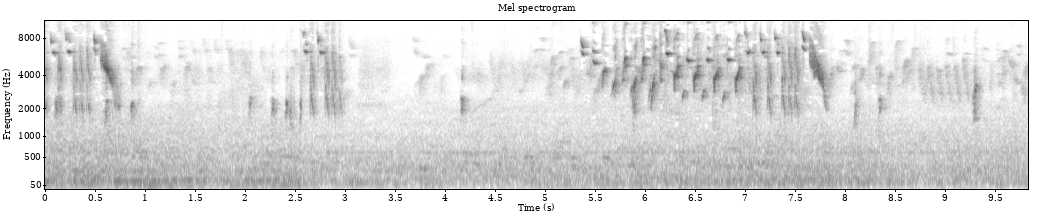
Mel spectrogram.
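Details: European goldfinch with scattered twittery notes at first, then a lively two-second burst of fast, tinkling high song phrases, against a faint low hum.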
